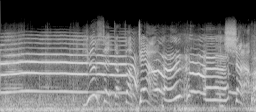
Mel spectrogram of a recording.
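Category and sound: man screaming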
